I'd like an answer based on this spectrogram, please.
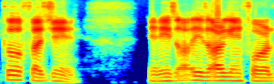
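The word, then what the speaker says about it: Faggin: I was pronouncing his name wrong before, but it's Frao Fajin.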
